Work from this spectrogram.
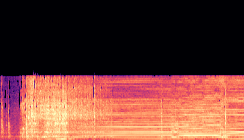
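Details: Dell optical drive, disc stuck and won't eject after Windows reinstall: rushing spin-up settling into a steady, loud, high whine as the drive spins hard; cause unknown, loud enough to force shutdown; optical drive loud spinning noise.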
